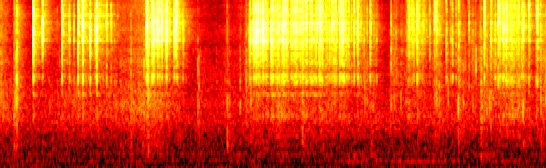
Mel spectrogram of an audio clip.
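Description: Dry popcorn kernels poured from a plastic bag into a non-stick frying pan, rattling and clicking on the pan surface. The pouring comes in several spurts, the longest and loudest in the middle.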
